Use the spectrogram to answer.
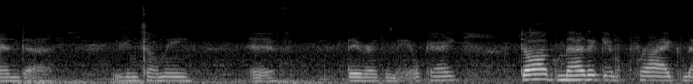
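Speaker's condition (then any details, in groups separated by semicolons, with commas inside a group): Cerebral palsy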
